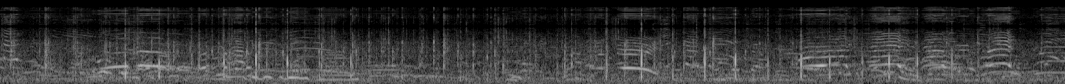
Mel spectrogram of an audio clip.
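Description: Many runners' footsteps slapping on asphalt as a crowd of runners passes close by, mixed with spectators' voices calling out and talking throughout.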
